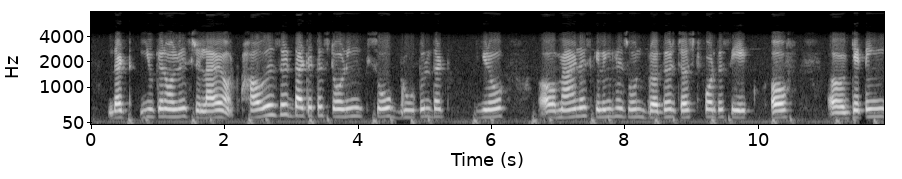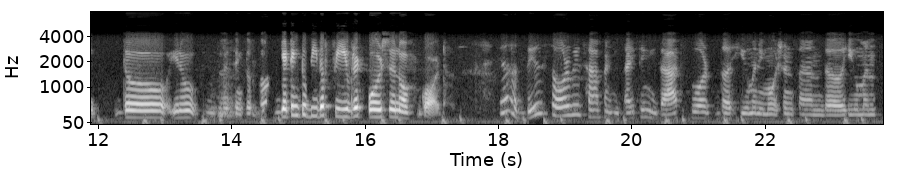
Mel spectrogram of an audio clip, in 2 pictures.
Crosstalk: none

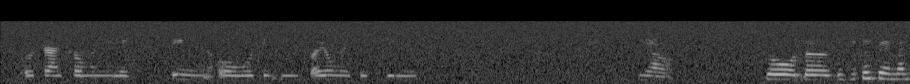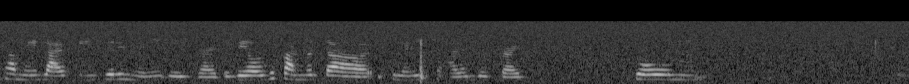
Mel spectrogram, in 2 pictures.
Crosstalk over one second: none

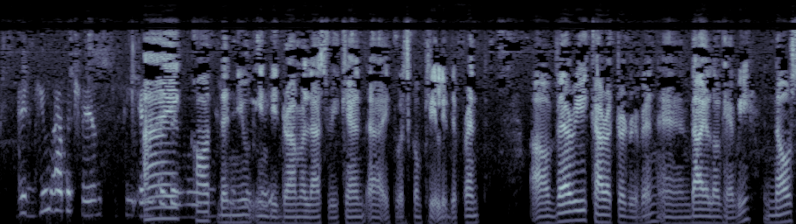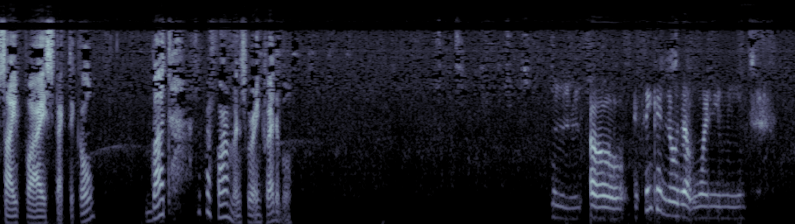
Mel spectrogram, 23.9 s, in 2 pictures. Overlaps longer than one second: present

